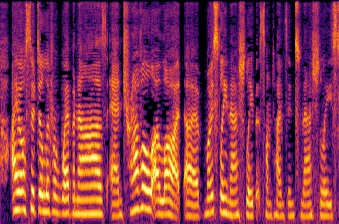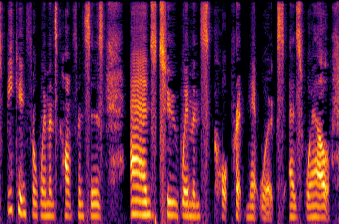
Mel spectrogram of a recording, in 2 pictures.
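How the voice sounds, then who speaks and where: Speaking with an American accent at a fairly quick pace with hardly any pauses, a woman has a medium pitch, ordinary pitch variation and a dry, close sound with no echo. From Australia. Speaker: leadership coach. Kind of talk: webinar presentation.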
